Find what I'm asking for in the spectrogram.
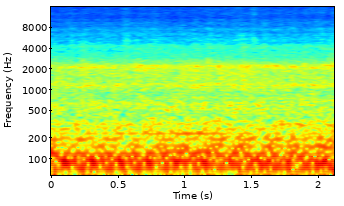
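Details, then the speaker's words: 1982 Chevrolet C10 Silverado 6.2 L diesel pickup recorded from the rear: deep, even diesel rumble with a steady low beat and no knocks or misses; normal idle. "Slip around to the back so you can hear this run. Gotta love that sound."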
